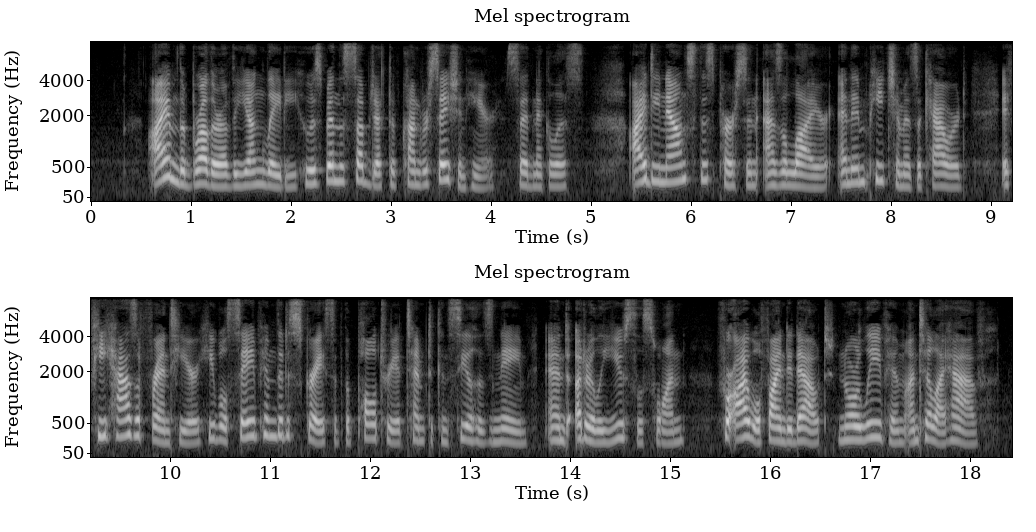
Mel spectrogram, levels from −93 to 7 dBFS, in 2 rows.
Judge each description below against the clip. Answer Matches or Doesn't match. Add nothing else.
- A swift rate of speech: Matches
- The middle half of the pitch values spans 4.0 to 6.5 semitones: Matches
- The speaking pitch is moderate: Doesn't match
